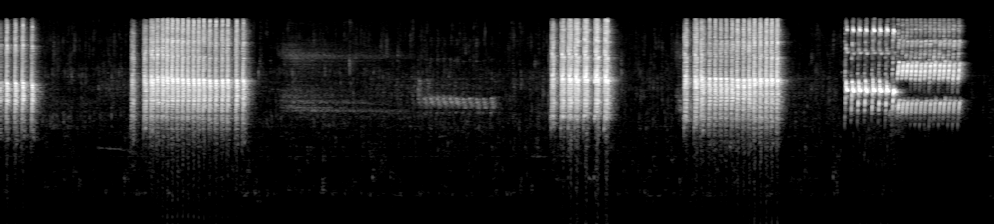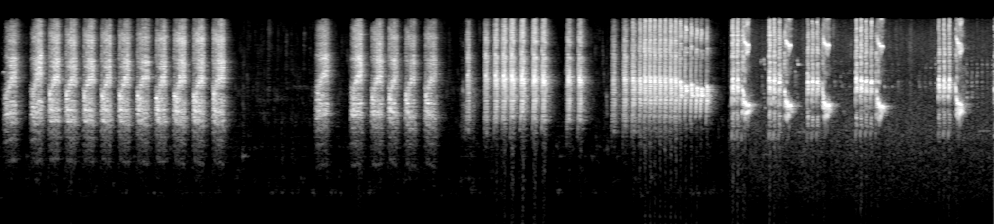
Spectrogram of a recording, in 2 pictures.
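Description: Songbirds chirp and trill loudly in bursts.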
